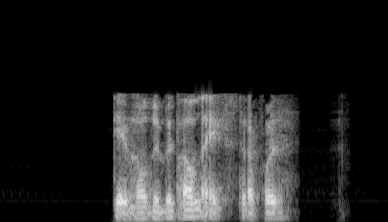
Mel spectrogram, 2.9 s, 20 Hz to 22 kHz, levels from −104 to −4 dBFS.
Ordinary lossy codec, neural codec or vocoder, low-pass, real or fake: AAC, 16 kbps; codec, 16 kHz, 4 kbps, FunCodec, trained on Chinese and English, 50 frames a second; 7.2 kHz; fake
